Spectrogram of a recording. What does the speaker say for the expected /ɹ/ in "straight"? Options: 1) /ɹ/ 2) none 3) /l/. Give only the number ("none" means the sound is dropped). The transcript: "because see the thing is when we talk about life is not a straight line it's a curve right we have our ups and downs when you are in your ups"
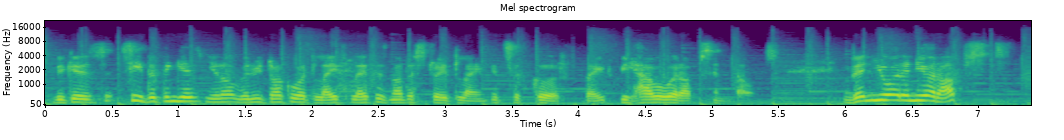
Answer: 1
